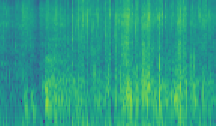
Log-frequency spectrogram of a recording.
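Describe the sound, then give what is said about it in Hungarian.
The wrapper of a Hungarian-style caramel milk chocolate bar is torn and crinkled open: a steady run of dry, crackling rustles with sharp little snaps, continuing for a few seconds with no talking. “Magyaros karamelles tejszelet, egy csokoládé szelet. Nem Köszönjük tudom. szépen, Nagyon finom, beszéljetek addig. De miért te bontod ki?”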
